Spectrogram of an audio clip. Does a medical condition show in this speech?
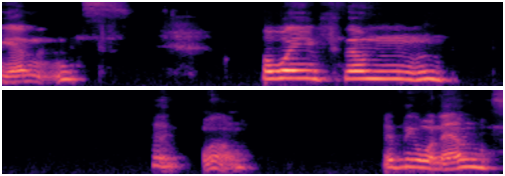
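Yes: cerebral palsy.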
